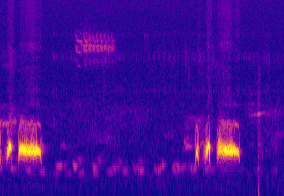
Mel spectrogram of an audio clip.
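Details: Spotted dove used as a decoy to lure wild doves, singing the urging coo style: two bursts of loud, rough, pulsed coos with a long held note, soft low grunting notes in between, ending with a sharp click.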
